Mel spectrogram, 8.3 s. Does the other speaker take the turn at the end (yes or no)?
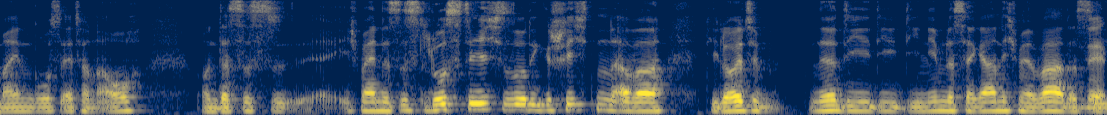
no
